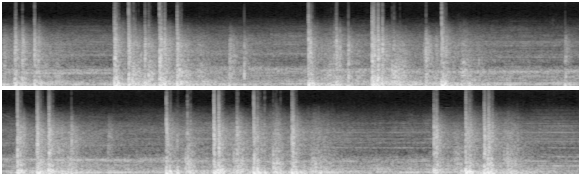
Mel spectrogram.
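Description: Aerial firework shells bursting in rapid clusters of sharp bangs, several volleys in a row, with music playing underneath.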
